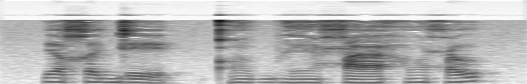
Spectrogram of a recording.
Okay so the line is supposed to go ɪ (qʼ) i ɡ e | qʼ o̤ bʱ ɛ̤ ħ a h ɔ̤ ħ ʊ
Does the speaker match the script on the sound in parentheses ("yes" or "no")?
no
